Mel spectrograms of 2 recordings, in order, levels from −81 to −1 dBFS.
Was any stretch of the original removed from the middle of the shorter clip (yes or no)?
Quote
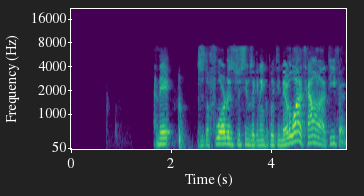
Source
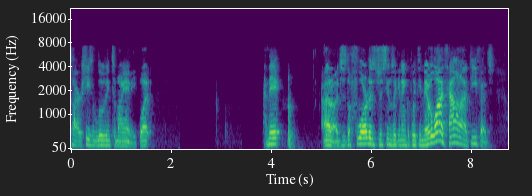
yes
